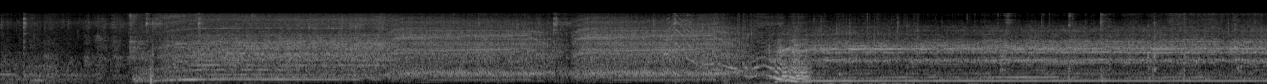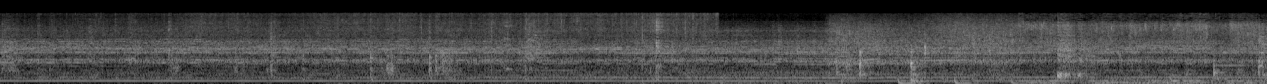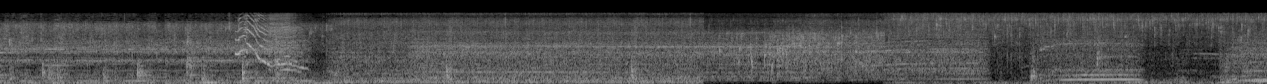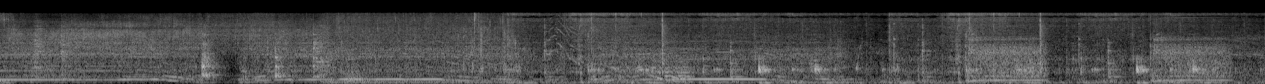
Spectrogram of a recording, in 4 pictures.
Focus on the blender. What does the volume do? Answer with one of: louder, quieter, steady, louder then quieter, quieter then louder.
steady.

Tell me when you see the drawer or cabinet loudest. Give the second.
28 s.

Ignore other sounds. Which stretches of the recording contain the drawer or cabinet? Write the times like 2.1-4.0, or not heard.
6.6-8.2, 27.6-28.4, 43.5-45.0.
